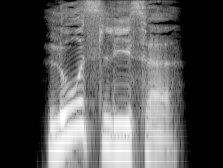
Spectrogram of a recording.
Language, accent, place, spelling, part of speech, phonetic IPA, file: German, Germany, Berlin, losließe, verb, [ˈloːsˌliːsə], De-losließe.ogg
- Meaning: first/third-person singular dependent subjunctive II of loslassen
